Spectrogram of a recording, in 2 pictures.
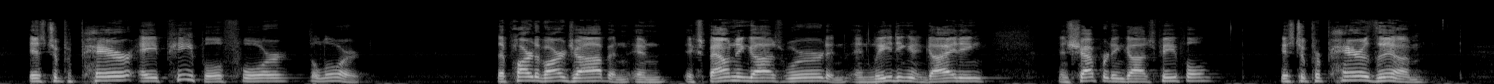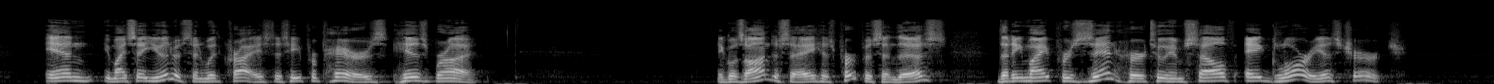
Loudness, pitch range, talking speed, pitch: -24 LUFS, 130-165 Hz, 120 wpm, 150 Hz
